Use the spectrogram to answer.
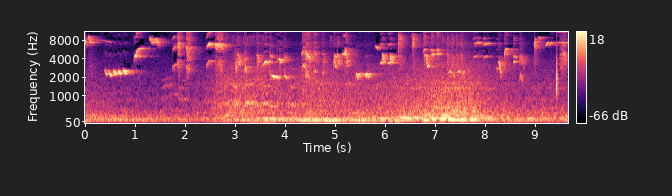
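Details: Orange-headed thrush singing sharp high notes and short whistled phrases, busy at first and then sparser, with a rumbling low background noise.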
